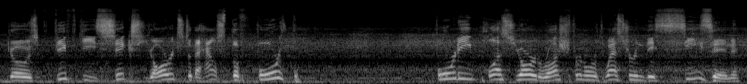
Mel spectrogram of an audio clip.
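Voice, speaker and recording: A man's voice: high-pitched, slow pace, faint music behind, rough recording. A young man giving explanatory, analytical color commentary on a live football radio broadcast. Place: outdoor football stadium broadcast. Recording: stadium broadcast with loud ambient noise.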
